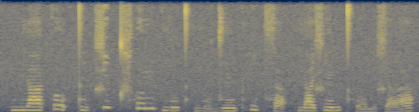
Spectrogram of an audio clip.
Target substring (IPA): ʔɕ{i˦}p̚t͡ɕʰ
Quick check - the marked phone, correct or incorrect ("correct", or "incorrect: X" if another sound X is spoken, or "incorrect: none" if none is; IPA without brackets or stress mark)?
correct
